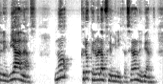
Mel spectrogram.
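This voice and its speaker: A woman is speaking. Her pitch swings very widely. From Argentina, Buenos Aires. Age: 50s. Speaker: writer and former activist. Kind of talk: podcast testimony.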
